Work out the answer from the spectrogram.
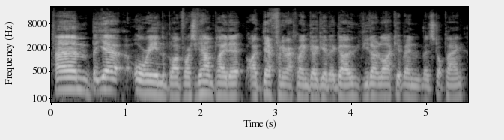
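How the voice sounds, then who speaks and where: A man's voice: medium pitch, fairly even intonation, rapid-fire. A man co-hosting a podcast, chatting casually about video games in an informal way with some swearing. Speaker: podcast co-host.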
